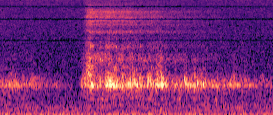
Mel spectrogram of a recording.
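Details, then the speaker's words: Unlubricated ceramic bearing in a scroll dial spinning with a quiet dry whirr, about as loud as a normal scroll wheel, with slight rattle from ball-to-race clearance; normal for these bearings. "They are extremely spinny because they run without lubrication of any kind. This does mean they make some noise during"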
